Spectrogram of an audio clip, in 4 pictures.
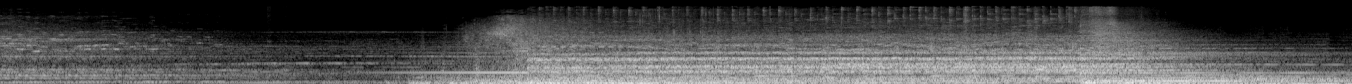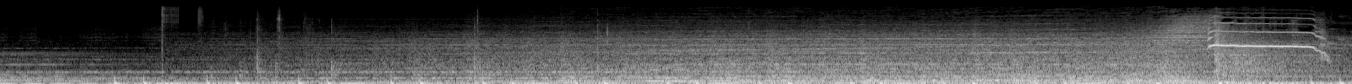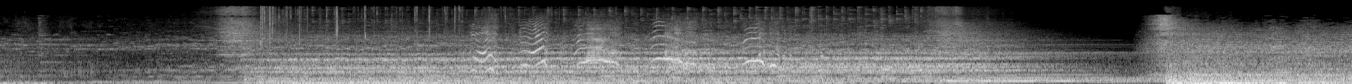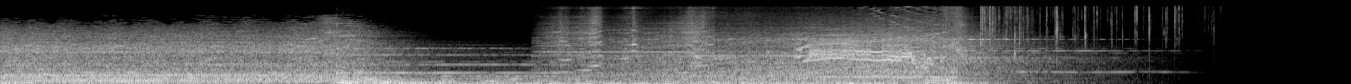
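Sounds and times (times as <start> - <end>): low droning horror score: 0.0 - 51.6
film music: 0.0 - 52.8.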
